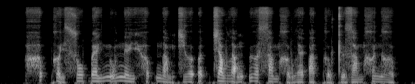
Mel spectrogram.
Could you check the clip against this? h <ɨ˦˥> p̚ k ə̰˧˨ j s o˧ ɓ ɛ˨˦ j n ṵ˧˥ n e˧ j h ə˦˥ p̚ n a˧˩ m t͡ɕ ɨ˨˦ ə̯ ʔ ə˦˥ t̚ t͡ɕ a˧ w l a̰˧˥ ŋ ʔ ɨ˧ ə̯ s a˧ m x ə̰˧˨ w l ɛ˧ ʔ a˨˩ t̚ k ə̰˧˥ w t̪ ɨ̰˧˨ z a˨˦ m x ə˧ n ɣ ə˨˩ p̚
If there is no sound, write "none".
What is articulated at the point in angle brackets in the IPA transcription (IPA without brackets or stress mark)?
ə˦˥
